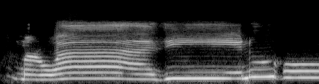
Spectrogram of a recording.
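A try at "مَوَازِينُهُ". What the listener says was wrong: Zainya rapuh. Zainya rapuh. Mawazi.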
